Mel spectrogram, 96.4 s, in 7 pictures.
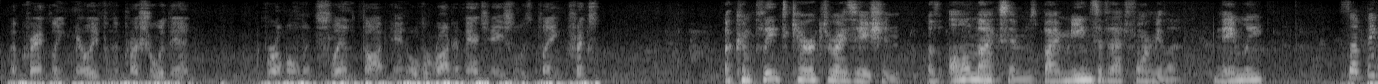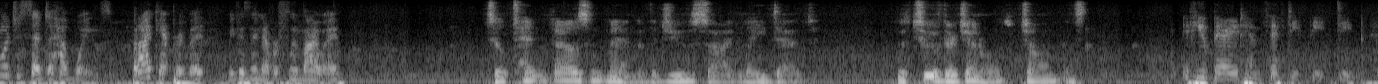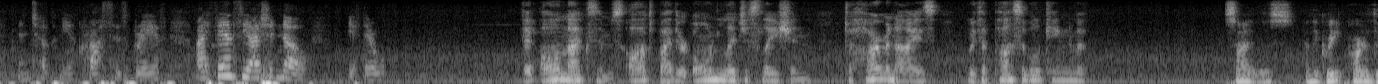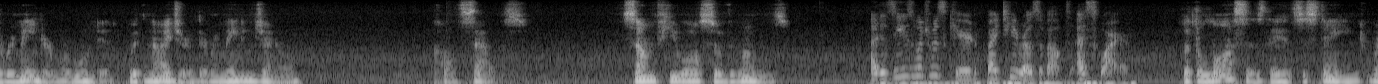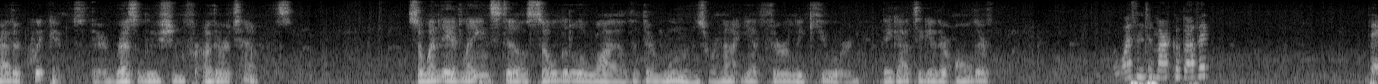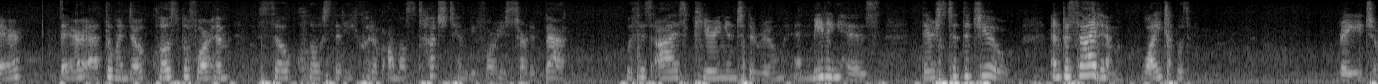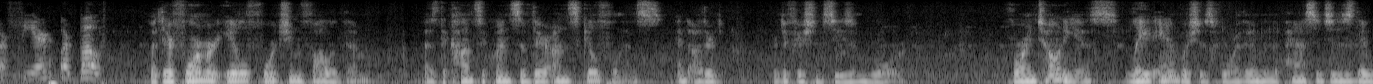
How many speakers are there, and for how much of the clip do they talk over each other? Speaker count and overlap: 5, no overlap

